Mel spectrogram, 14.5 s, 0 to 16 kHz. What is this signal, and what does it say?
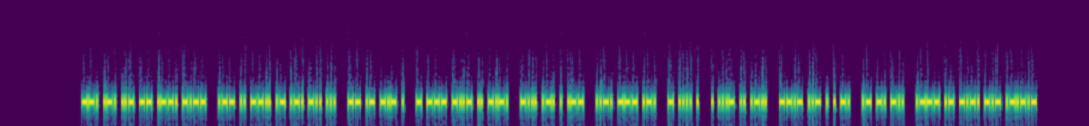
Morse code, heard as a keyed tone, about 51 wpm, 700 Hz. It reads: GRUMPY WIZARDS MAKE TOXIC BREW FOR THE EVIL QUEEN AND JACK.
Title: Pangram Challenge v2 - 50wpm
